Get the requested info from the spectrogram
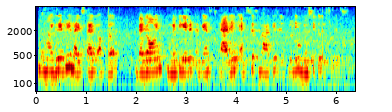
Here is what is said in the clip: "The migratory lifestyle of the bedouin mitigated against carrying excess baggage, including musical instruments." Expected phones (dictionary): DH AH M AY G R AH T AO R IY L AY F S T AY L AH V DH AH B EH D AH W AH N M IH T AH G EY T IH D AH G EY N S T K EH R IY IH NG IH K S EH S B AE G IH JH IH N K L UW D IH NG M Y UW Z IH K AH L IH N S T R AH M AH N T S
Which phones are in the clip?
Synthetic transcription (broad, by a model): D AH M AY G R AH T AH R IY L AY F S T AY L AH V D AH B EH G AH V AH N M IH T AH G EY T IH D AH G EY N S T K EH R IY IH NG IH K S EH S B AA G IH Z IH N K L UW D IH NG M Y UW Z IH K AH L IH N S T R AH M AH N T S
